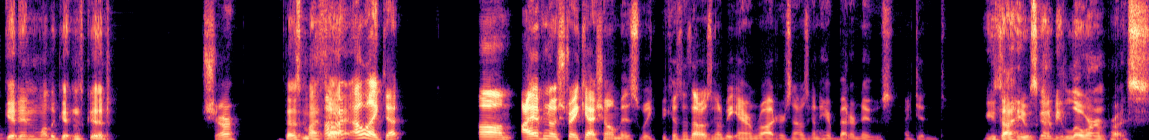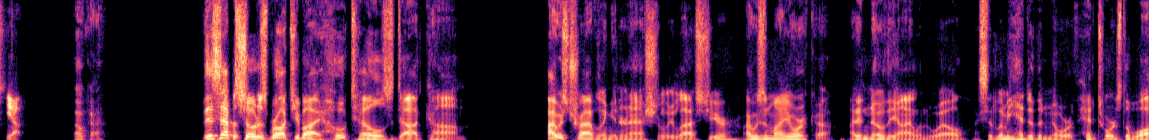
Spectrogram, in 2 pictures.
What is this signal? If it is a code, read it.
Speech in English. There is no code.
